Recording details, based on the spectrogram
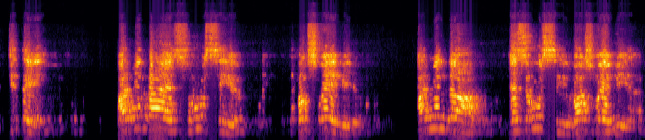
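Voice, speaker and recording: A woman's voice: high voice, bright, forceful tone. A woman narrating a personal family story in a film. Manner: storytelling, intimate. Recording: film audio played from far off.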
